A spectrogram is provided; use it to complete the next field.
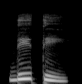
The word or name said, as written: ದಿತಿ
